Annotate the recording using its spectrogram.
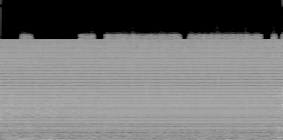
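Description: Steady electrical hum with a hiss of background noise: room tone, no events.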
